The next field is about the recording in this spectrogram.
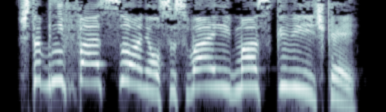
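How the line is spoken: Boy shouting after someone. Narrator (Russian): крикнул вслед один из ребят

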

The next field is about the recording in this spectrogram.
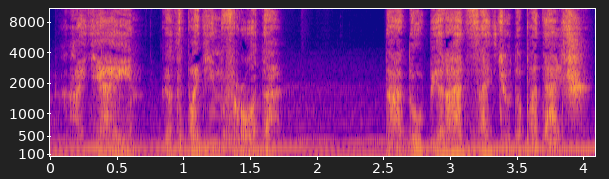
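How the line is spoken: Whisper. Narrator (Russian): Сэмми шепнул

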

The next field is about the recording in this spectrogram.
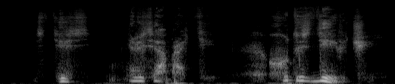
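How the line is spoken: Desperate whisper. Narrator (Russian): сказала шепотом, с выражением истинного отчаяния

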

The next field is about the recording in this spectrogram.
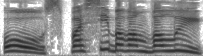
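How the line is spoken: Crowd shouting. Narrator (Russian): кричали запорожцы

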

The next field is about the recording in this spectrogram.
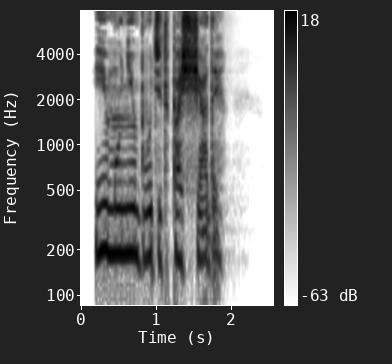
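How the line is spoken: Through gritted teeth. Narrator (Russian): проговорил сквозь зубы

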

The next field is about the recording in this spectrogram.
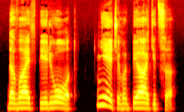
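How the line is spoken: Growling bear. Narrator (Russian): заворчал медведь

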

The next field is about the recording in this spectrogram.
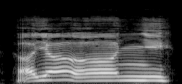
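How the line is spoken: Tearful voice. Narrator (Russian): представилась плаксивым голосом

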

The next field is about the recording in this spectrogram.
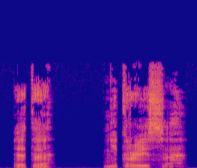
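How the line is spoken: Through gritted teeth. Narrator (Russian): процедил сквозь зубы Сириус Блэк

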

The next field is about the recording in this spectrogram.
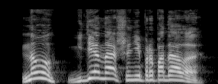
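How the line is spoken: Shout. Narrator (Russian): крикнула Тонкс

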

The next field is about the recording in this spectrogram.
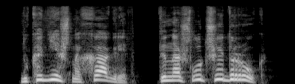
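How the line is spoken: Exclaimed. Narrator (Russian): воскликнул Гарри

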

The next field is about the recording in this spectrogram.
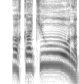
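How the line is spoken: Relieved sigh. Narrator (Russian): облегченно вздохнул зайка Петя

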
